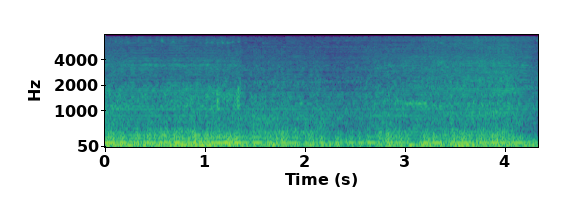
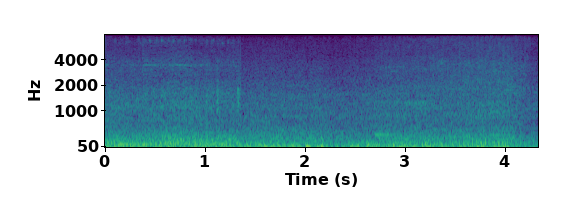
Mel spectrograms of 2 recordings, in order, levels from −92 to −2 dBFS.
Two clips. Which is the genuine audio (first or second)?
second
